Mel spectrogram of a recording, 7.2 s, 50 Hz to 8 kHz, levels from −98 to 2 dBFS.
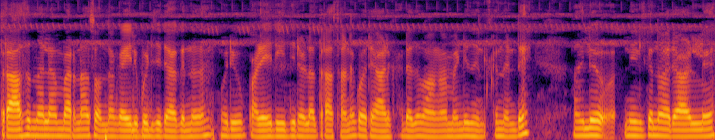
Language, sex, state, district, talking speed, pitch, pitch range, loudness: Malayalam, male, Kerala, Kasaragod, 175 wpm, 140 Hz, 135-145 Hz, -17 LUFS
